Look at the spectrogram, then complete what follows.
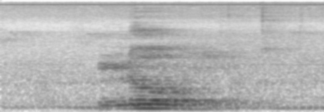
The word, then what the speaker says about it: loaves: इसका उच्चारण ये होता है लोव्स, ये बेटा होता है उच्चारण से लोव्स ऑफ ब्रेड।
